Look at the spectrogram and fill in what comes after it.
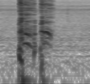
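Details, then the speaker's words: An adult man imitates a cough he thought he heard, producing two quick, harsh cough bursts in an otherwise quiet room. "Hey, who's coughing? Did you hear that? What the I must be hearing something. Did you guys hear somebody coughing like"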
